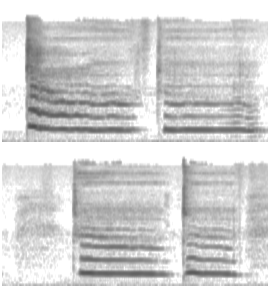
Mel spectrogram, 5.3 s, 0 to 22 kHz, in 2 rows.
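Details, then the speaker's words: Canon EF-S 24mm f/2.8 STM pancake lens autofocusing: four short steady mid-pitched motor whines; autofocus accurate but slow and somewhat noisy, normal STM motor noise. "So the autofocus is accurate, I've found, but it is quite slow, and it does make a bit of noise. It makes this noise"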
